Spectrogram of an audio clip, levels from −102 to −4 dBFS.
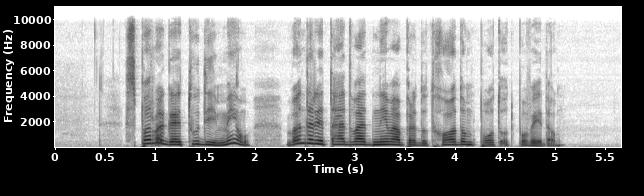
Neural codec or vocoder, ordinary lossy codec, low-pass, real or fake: none; none; 9.9 kHz; real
